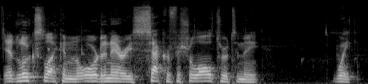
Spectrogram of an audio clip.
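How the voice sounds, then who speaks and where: A man's voice: medium pitch, steady tone, fairly quick, close to an everyday voice. An actor playing an earnest male scholar and translator held captive, in an old-time radio drama. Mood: curious.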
